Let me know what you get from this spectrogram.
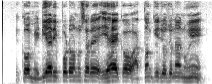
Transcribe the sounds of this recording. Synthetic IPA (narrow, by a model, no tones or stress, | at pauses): ḛkɔmeɖiaɾipoɾʈɔnusaɾeːɦaekɔat̪ɔŋkid͡ʒod͡ʒɔnanuɦẽ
